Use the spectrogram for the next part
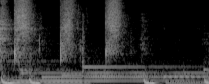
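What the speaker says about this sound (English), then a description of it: "And then I'll spray my priming spray." Makeup priming spray mists the face in three quick, evenly spaced puffs. Steady background music plays underneath, with no talking.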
